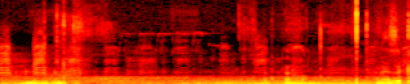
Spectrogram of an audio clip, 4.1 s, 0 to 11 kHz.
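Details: At Kingfishers Bridge, Cambridgeshire, UK, on 28 March 2017, Egyptian geese and lapwings attack a marsh harrier. The geese give short, harsh, nasal honks in bursts, with faint background voices and wind.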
